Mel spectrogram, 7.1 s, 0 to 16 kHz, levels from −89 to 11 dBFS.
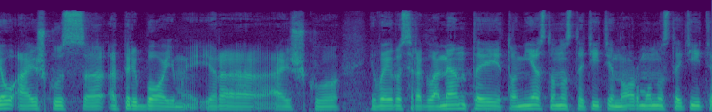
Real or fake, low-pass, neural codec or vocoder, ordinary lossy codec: fake; 10.8 kHz; vocoder, 24 kHz, 100 mel bands, Vocos; MP3, 64 kbps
